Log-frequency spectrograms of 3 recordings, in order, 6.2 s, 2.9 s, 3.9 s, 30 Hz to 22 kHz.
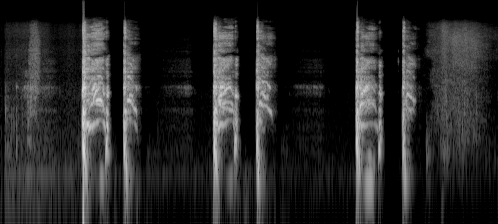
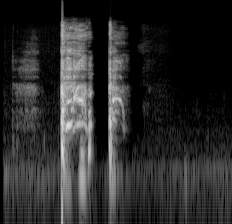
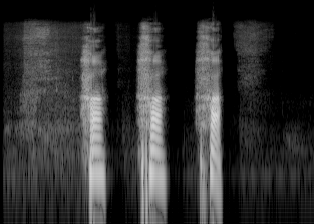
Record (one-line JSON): {"three_cough_length": "6.2 s", "three_cough_amplitude": 32768, "three_cough_signal_mean_std_ratio": 0.33, "cough_length": "2.9 s", "cough_amplitude": 32768, "cough_signal_mean_std_ratio": 0.31, "exhalation_length": "3.9 s", "exhalation_amplitude": 32767, "exhalation_signal_mean_std_ratio": 0.29, "survey_phase": "beta (2021-08-13 to 2022-03-07)", "age": "45-64", "gender": "Male", "wearing_mask": "No", "symptom_none": true, "smoker_status": "Never smoked", "respiratory_condition_asthma": false, "respiratory_condition_other": false, "recruitment_source": "REACT", "submission_delay": "2 days", "covid_test_result": "Negative", "covid_test_method": "RT-qPCR", "influenza_a_test_result": "Negative", "influenza_b_test_result": "Negative"}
